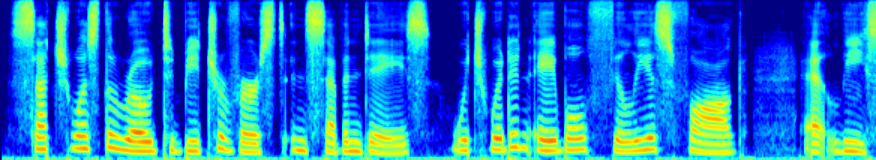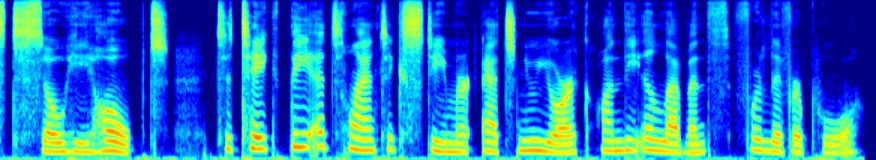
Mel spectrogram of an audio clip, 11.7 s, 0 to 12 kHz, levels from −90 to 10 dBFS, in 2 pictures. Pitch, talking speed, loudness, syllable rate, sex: 205 Hz, 160 wpm, -20 LUFS, 4.4 syllables/s, female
